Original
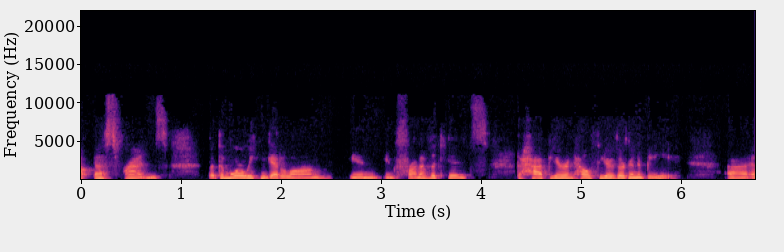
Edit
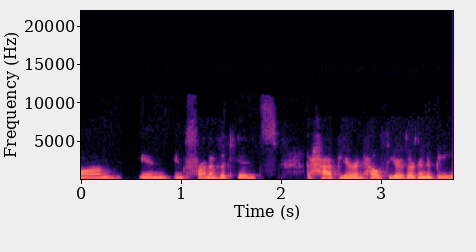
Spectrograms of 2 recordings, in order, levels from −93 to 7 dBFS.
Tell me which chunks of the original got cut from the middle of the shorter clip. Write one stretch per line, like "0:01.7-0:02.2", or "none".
none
